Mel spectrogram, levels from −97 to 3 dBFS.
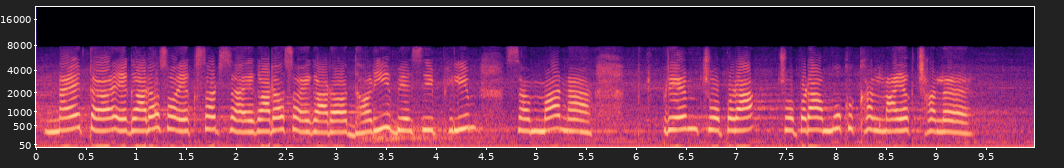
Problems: background sounds at intervals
